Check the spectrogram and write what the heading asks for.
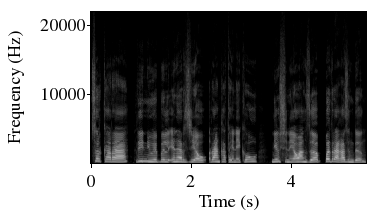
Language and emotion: Bodo, angry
